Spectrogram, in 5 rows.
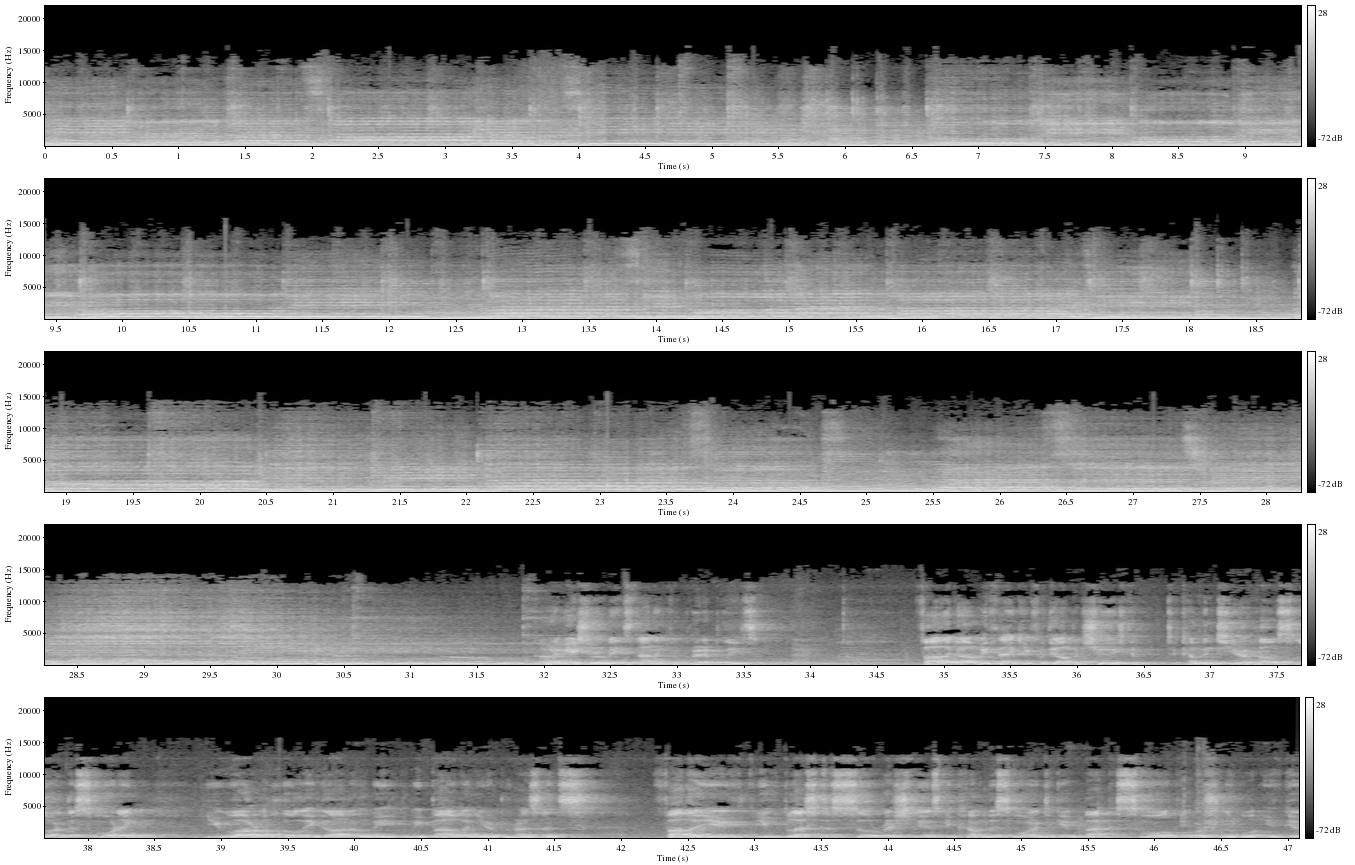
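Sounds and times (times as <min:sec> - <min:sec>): group singing gospel song: 0:00.0 - 0:32.4
live band with piano and guitars: 0:00.0 - 0:35.4, 0:45.1 - 0:47.0.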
